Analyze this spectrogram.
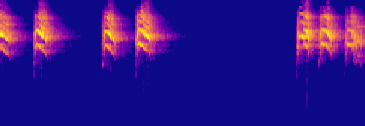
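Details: A parrot repeats loud, buzzy squawks in pairs and a closing triplet, separated by short silent pauses.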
